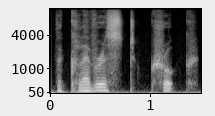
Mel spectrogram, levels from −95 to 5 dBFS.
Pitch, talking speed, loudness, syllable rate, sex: 110 Hz, 120 wpm, -18 LUFS, 3.9 syllables/s, male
